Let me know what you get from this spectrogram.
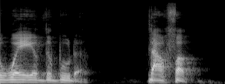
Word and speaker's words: Phật: Yes, it's spelled P-H-A-T. And it's Sino-Vietnamese. Phật. Yeah, it sounds like not a nice word in English language.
